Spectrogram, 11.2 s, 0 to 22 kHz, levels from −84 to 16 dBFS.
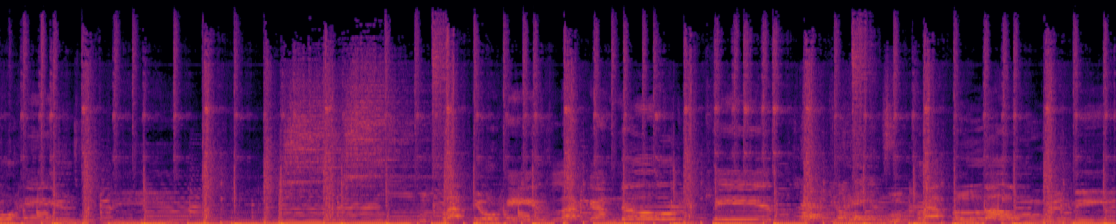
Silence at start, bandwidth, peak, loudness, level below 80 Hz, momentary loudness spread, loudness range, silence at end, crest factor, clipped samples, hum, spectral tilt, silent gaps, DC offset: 0 s; over 20 kHz; -4 dBFS; -22 LUFS; -30 dBFS; 4 LU; 1 LU; 0 s; 18 dB; under 0.1%; none; -4.5 dB/octave; none; under 0.1%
